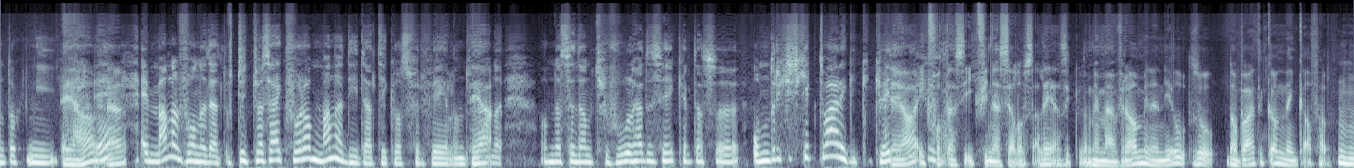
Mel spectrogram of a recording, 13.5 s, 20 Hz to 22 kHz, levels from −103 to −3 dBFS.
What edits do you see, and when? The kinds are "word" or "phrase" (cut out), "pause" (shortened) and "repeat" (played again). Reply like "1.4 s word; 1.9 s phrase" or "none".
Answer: 7.5 s pause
